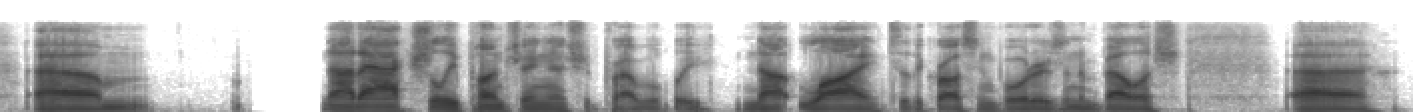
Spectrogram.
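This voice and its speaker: Very deep, low pitch from a man, monotone and flat, at a moderate pace. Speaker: sports podcast co-host. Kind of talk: casual chat. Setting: home office. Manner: halting.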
